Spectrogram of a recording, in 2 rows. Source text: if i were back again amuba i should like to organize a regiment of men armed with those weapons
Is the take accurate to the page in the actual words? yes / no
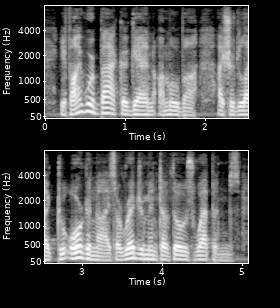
no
